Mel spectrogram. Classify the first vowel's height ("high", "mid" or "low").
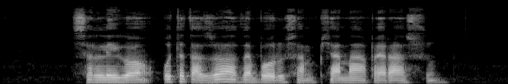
mid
